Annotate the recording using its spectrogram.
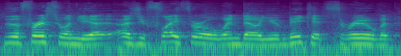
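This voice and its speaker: A man narrating a tabletop role-playing game as game master, relaxed and dotted with fillers. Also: on the high side, a little slow, slight background noise. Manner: relaxed narration with fillers, occasionally loud bursts.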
